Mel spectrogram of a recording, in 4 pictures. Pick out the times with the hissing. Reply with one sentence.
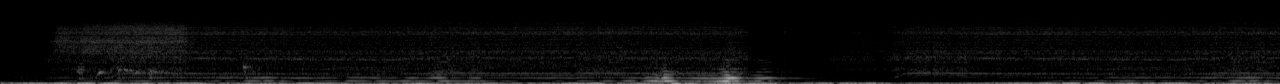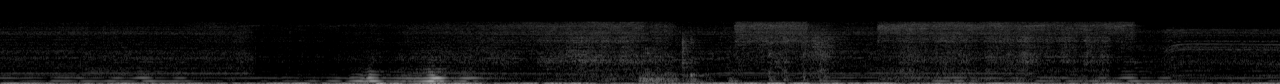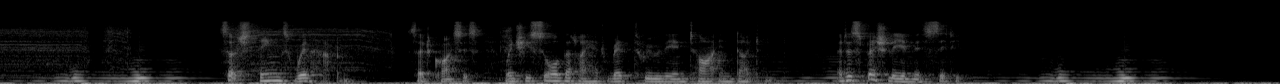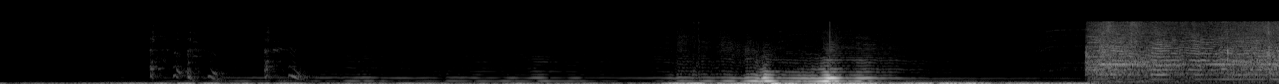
The hissing can be heard from 0.0 to 1.9 s and from 14.7 to 24.2 s.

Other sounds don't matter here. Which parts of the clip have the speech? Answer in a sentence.
You can hear the speech from 27.8 to 35.2 s.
